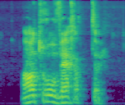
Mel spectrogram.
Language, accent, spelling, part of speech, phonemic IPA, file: French, Canada, entrouverte, adjective, /ɑ̃.tʁu.vɛʁt/, LL-Q150 (fra)-entrouverte.wav
- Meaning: feminine singular of entrouvert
